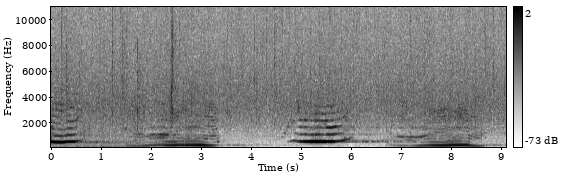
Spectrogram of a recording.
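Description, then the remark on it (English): Humpback whale song underwater at Roca Partida: long, drawn-out tonal calls alternating between a higher moaning note and lower groaning swoops, each lasting a couple of seconds with brief pauses, no voices present. “Humpback Whales of Roca Partida”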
